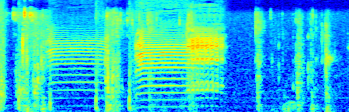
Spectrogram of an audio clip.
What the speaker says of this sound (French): je trouve plein de moutons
